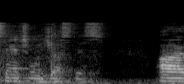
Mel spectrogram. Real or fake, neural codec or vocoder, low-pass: real; none; 7.2 kHz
